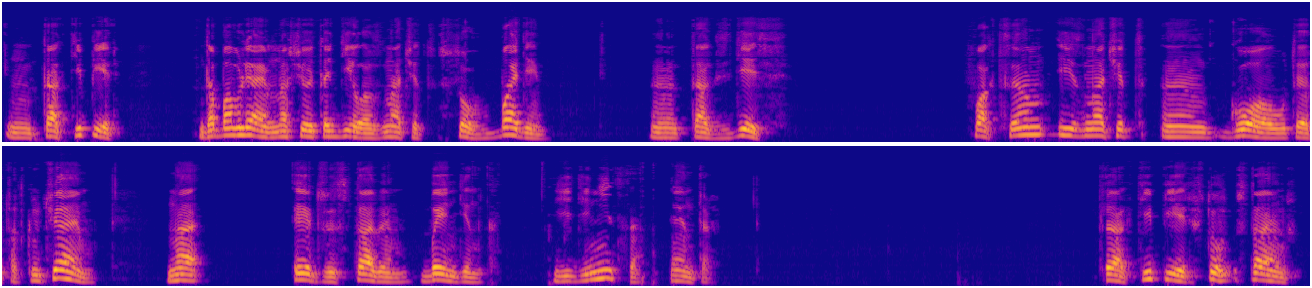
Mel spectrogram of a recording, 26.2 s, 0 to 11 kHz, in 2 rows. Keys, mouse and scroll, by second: 4.6 click, 12.3 click, 18.1-22.9 drag.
